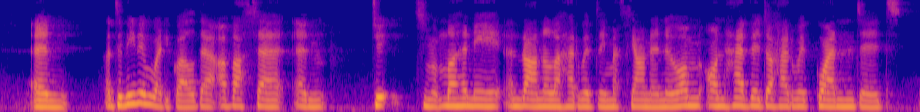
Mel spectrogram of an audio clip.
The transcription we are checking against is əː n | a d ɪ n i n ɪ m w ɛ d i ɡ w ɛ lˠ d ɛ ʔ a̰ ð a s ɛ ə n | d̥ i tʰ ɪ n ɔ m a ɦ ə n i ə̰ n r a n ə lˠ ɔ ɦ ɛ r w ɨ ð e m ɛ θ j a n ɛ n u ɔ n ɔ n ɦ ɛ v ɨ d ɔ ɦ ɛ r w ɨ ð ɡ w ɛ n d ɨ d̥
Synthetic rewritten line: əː n | a d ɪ n i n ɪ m w ɛ d i ɡ w ɛ lˠ d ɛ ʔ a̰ v a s ɛ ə n | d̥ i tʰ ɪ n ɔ m a ɦ ə n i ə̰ n r a n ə lˠ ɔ ɦ ɛ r w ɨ ð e m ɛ θ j a n ɛ n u ɔ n ɔ n ɦ ɛ v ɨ d ɔ ɦ ɛ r w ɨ ð ɡ w ɛ n d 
